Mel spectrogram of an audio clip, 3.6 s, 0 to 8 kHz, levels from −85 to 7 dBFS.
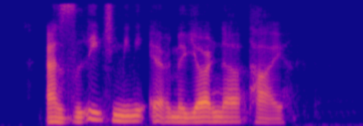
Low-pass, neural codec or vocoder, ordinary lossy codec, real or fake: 7.2 kHz; codec, 16 kHz in and 24 kHz out, 0.4 kbps, LongCat-Audio-Codec, four codebook decoder; MP3, 48 kbps; fake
